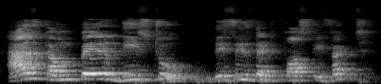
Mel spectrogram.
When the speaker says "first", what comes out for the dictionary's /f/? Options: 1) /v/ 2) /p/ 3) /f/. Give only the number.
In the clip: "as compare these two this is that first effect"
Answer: 2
